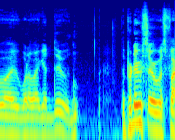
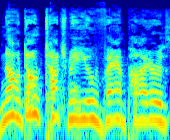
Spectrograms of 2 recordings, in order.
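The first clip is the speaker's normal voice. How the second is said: acted, high, shrieking, stretched-out, drawn-out scream; 8 semitones higher than usual. Retelling how grandma screamed at a man in the emergency room: imitating grandma screaming. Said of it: "she was still fucking screaming at him".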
